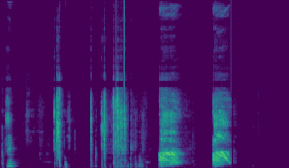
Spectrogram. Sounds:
Cough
